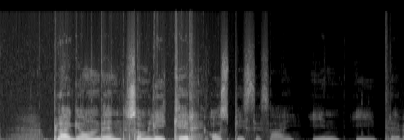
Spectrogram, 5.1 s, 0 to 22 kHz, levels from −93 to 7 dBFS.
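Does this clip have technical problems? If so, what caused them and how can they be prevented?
Yes. Throughout the clip the speech carries a breathy, grainy edge that is plainly audible, most likely from Bluetooth LC3 compression. The transform codec works in 10 ms frames, and at a rate that fits about 48 kbps it zeroes parts of the upper spectrum and fills them with noise. On a spectrogram the high band looks speckled and patchy, with nothing above 20.2 kHz, while the waveform itself shows no obvious damage. To prevent it, record over a wired path or set the Bluetooth link to a higher LC3 bitrate.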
